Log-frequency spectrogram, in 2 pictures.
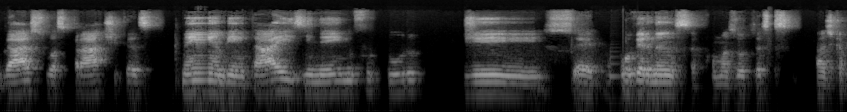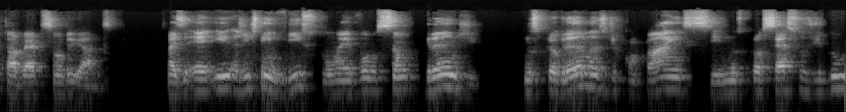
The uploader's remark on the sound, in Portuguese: Áudio Webinar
